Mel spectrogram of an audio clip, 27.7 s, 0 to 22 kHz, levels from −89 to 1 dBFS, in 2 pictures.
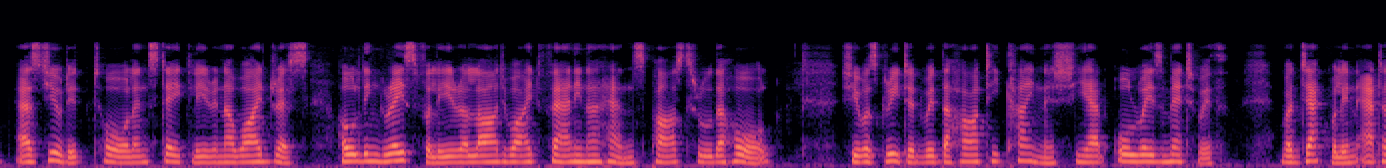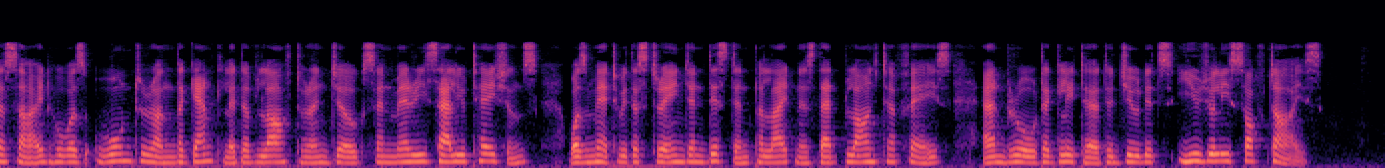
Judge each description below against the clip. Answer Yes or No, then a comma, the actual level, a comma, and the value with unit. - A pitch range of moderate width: No, narrow, 2.1 semitones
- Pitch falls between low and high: Yes, medium, 150 Hz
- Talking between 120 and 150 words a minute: No, average, 160 wpm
